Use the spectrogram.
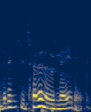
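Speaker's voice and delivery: a touch of icy dismissal; cool aristocratic voice; cold posh girl. A narrator's reading. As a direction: brush her off. Girl continues coldly.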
